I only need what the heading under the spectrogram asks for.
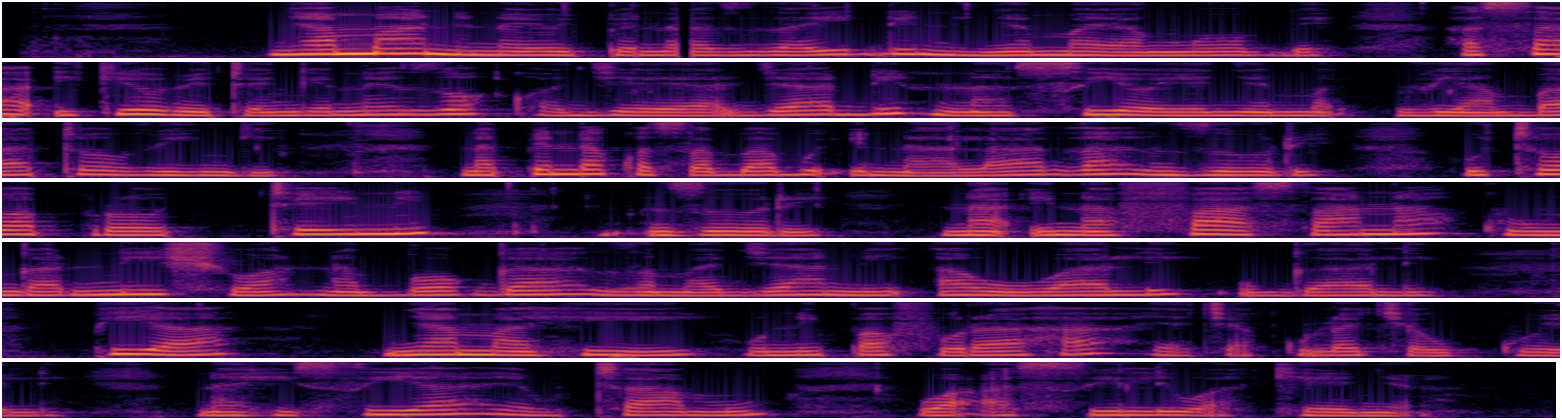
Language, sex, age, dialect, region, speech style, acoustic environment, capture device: Swahili, female, 25-34, Kenya - Nairobi Sheng-influenced, Kenya, relaxed, appliances, mobile / Linux / Chrome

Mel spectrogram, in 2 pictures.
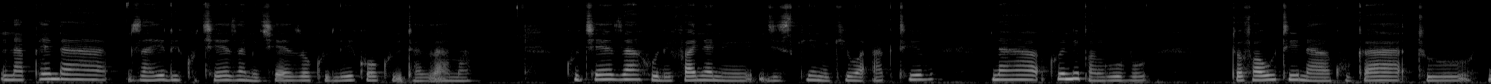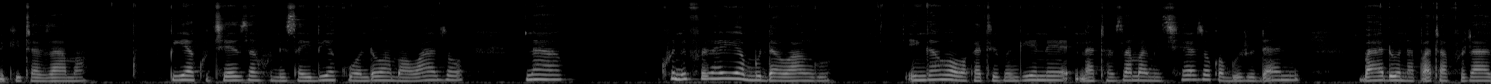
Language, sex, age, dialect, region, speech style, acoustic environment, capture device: Swahili, female, 25-34, Kenya - Nairobi Sheng-influenced, Kenya, relaxed; focused, music; nature, mobile / Linux / Chrome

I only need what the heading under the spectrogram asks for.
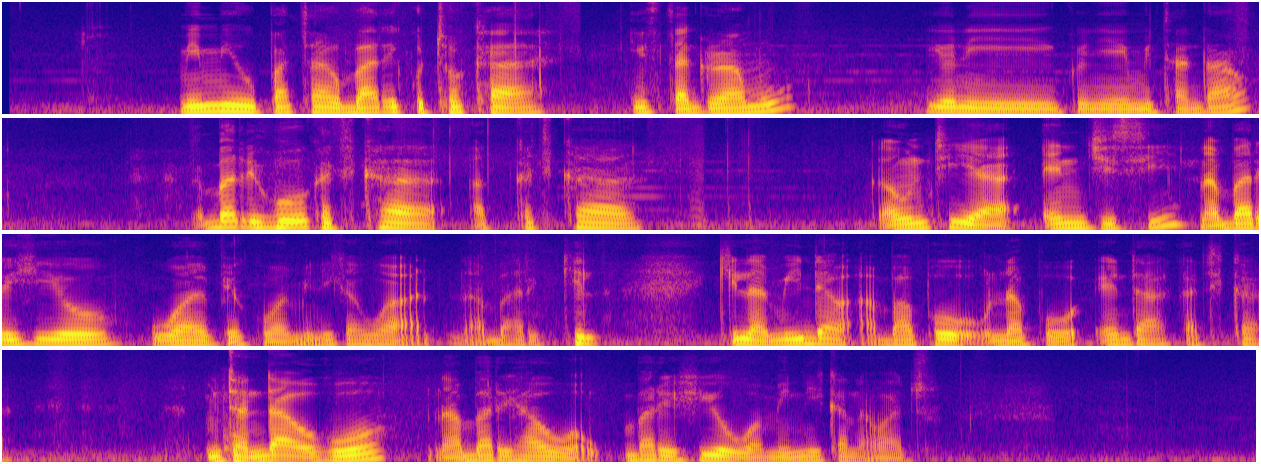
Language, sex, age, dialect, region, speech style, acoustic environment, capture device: Swahili, male, 18-24, Kenya - Nairobi Sheng-influenced, Kenya, happy, nature, mobile / Linux / Chrome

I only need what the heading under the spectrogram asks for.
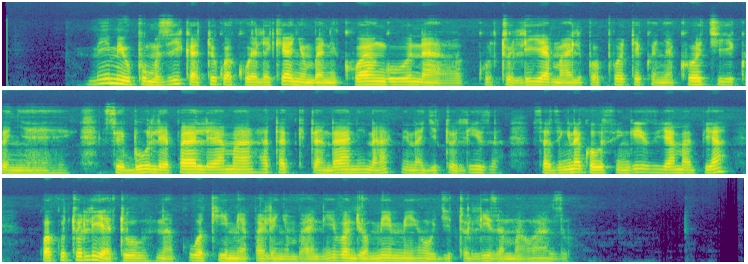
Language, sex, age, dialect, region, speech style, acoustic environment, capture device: Swahili, male, 35-44, Kenya - Mombasa, Kenya, happy; relaxed; focused, silence; nature, desktop / Windows / Edge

